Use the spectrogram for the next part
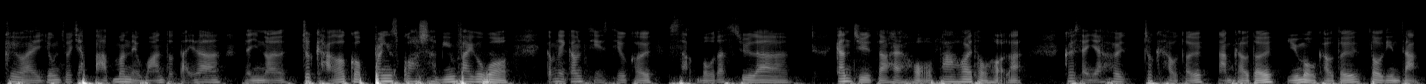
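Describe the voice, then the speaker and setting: A man's voice: on the low side, moderate pace, dark tone, muffled recording. A man with a Hong Kong Cantonese accent hosting a comic radio skit in playful scripted narration. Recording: amateur recording with clear background noise.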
